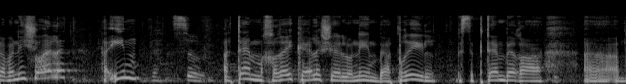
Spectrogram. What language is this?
Hebrew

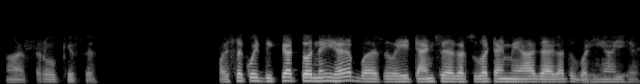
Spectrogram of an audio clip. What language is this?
Hindi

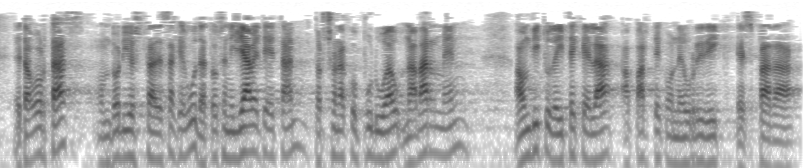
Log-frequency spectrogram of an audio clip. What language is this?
Basque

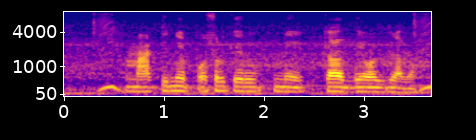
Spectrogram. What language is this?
Bhojpuri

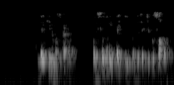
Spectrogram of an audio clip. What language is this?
Telugu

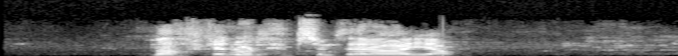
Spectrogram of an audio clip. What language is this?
Kabyle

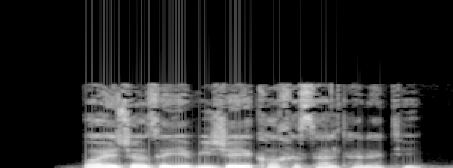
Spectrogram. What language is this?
Persian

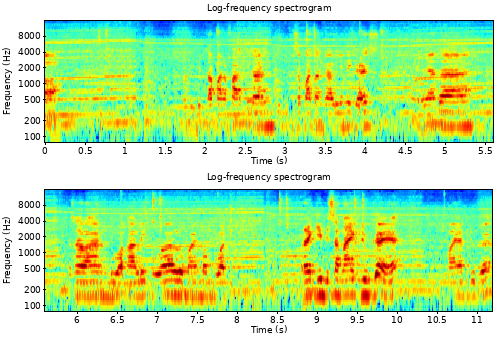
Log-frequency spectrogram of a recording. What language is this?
Indonesian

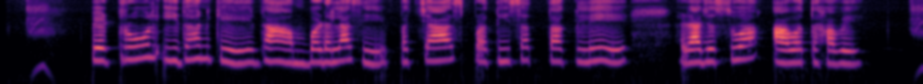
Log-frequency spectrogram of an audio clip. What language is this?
Bhojpuri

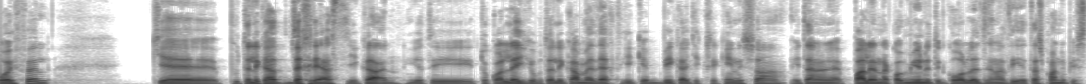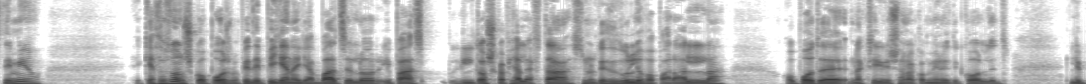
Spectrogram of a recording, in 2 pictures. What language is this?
Greek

